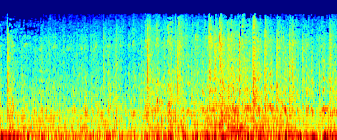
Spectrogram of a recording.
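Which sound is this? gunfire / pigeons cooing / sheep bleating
pigeons cooing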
